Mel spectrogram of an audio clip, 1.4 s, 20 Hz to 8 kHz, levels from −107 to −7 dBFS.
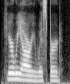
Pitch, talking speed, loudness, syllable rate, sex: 175 Hz, 215 wpm, -16 LUFS, 7.8 syllables/s, female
